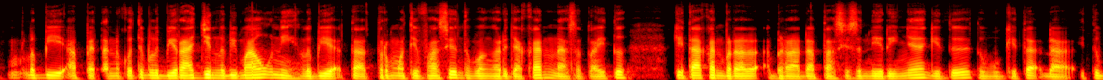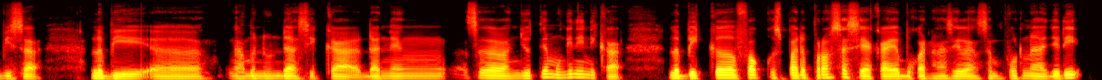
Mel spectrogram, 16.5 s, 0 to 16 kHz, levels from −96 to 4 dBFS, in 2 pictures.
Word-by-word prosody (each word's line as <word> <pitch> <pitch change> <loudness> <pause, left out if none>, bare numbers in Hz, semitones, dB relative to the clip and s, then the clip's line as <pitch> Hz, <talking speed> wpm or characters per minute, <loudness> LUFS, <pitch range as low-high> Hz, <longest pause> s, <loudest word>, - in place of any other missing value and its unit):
lebih, 120 -1 0
apa, 110 - -3
tanda 105 0 -6
kutip 110 +3 -1
"lebih 115 0 +2
rajin", 115 +3 +5
lebih 115 +1 0
mau 125 +3 +5
nih, 115 -6 -1
lebih 100 +1 +1
ter - - -1
termotivasi 110 +1 0
untuk 110 -3 -4
mengerjakan. 100 +4 0
Nah, 95 - 0
setelah 90 +1 -4
itu 130 +6 -1 0.3
kita 120 -2 +3
akan 115 -1 +2
bera 105 -1 +3
beradaptasi 100 0 -2
sendirinya, 100 +5 0
gitu, 115 +4 -1
tubuh 95 -7 -7
kita 95 +1 -3
dah, 90 -2 -1
itu 105 +1 -9
bisa 105 -2 -2 0.3
lebih, 100 -3 +3
eee, 95 -1 -2 0.2
nggak 95 -2 -5
menunda 105 +1 +1
sih, - - -7
Kak. 90 -4 -1
Dan 100 +1 -1
yang 105 0 -3 0.4
selanjutnya 115 +2 +1
mungkin 145 +1 0
ini, 140 - -2
Kak, 90 -7 -2 0.3
lebih 115 +1 +3
ke 125 - +7
fokus 125 -1 +1
pada 120 0 +4
proses 135 +5 +1
ya, 105 - +5
Kak, 95 -1 +2
ya, 95 - +5
bukan 100 0 -1
hasil 100 0 -1
yang 100 - +1
sempurna. 105 +1 -3
Jadi 125 +7 +3
105 Hz, 190 wpm, -23 LUFS, 100-115 Hz, 0.4 s, ke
